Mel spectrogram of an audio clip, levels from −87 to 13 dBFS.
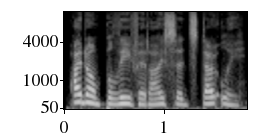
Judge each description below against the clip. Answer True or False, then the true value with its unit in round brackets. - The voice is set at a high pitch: True (200 Hz)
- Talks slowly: False (230 wpm)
